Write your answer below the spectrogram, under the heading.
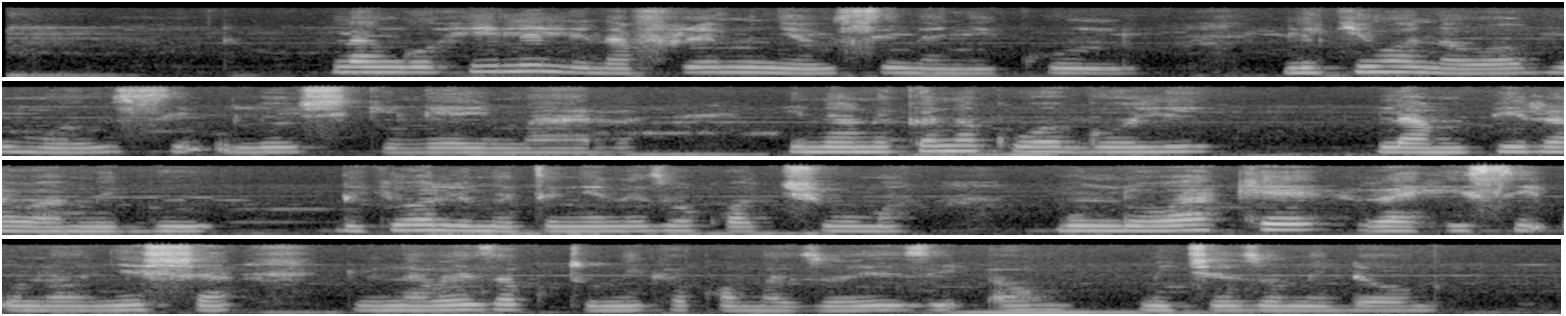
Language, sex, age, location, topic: Swahili, female, 18-24, Nairobi, health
